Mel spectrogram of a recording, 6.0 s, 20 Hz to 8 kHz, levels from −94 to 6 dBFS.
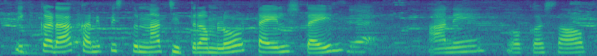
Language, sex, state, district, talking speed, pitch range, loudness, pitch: Telugu, female, Andhra Pradesh, Sri Satya Sai, 90 wpm, 235-285 Hz, -17 LUFS, 260 Hz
